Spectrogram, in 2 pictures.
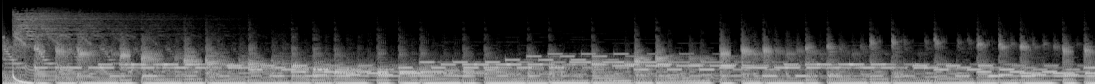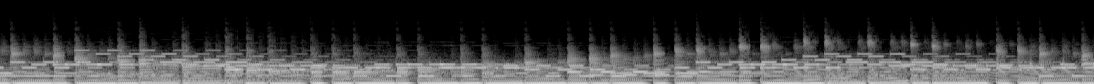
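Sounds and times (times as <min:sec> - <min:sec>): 
ambient music: 0:00.0 - 0:21.8.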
